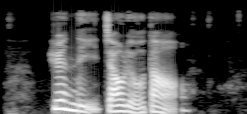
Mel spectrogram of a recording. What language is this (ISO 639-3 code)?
zho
